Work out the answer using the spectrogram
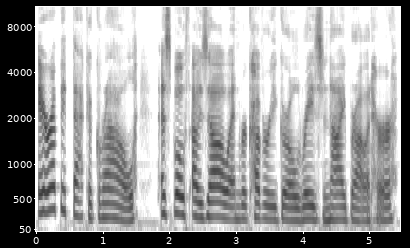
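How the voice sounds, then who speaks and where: Smooth-voiced woman narrating a story. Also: mid-range voice, normal speed, fairly bright tone, no room sound. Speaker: audiobook narrator.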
